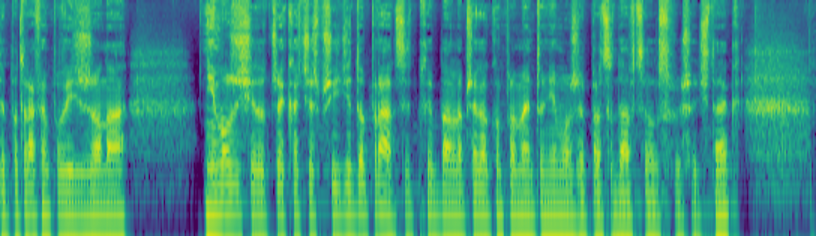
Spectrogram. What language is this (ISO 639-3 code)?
pol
